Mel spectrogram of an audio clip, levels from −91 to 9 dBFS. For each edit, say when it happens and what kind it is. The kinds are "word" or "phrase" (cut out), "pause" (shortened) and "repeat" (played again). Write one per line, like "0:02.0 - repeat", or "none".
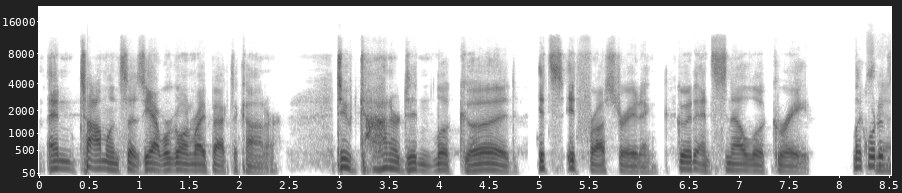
0:04.9 - pause
0:05.4 - word
0:06.4 - phrase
